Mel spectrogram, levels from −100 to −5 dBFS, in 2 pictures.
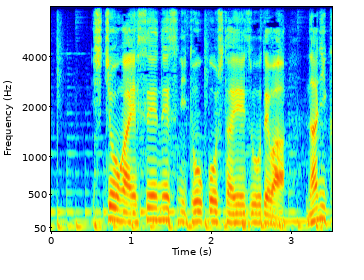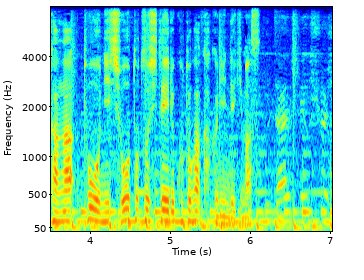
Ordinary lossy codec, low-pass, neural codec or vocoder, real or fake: none; none; none; real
